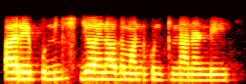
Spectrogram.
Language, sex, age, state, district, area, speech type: Telugu, female, 18-30, Andhra Pradesh, Kadapa, rural, conversation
